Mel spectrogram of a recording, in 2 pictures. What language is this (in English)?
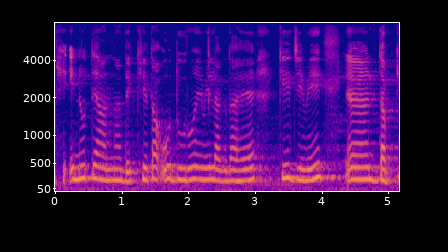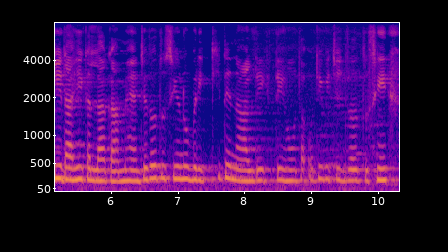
Punjabi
